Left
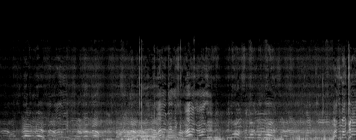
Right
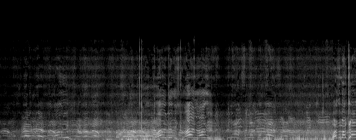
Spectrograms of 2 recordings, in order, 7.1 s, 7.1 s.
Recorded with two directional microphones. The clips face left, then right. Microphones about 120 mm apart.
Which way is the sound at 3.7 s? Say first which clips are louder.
Right 3 dB; 15° right (ahead or behind).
